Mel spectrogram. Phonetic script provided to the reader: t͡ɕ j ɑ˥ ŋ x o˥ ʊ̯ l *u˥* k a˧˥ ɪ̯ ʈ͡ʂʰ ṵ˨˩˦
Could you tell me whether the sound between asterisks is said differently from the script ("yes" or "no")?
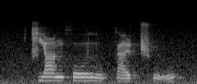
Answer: yes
